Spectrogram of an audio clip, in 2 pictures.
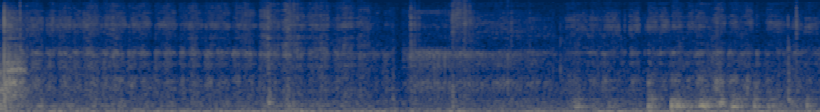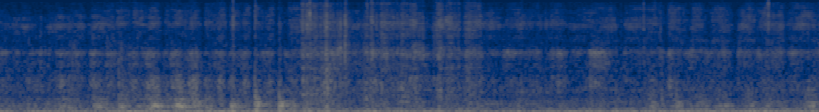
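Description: Faint, irregular scratching of a liquid glue bottle's tip dabbing glue onto a cardstock envelope flap.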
